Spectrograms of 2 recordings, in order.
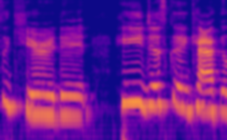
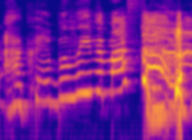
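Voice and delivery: mock stunned Bruce; 12 semitones higher, 15 dB louder than usual. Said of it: "he was sitting there like".

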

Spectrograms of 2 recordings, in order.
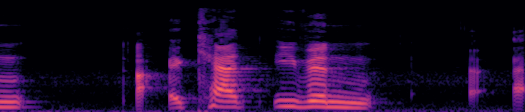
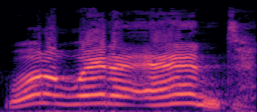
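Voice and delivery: high, loud burst of excitement; excited exclaim; 7 semitones higher, 5 dB louder than usual. Real, not acted. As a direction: blurt it out thrilled. Reacting to season finale.

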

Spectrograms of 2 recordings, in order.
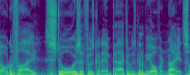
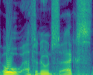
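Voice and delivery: loud, slow, teasing ask; loud joking question; 3 semitones higher, 13 dB louder, slower than usual. Retold or imitated. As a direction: call it out loud and cheeky. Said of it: "I'm like, kinda loud".

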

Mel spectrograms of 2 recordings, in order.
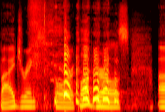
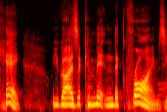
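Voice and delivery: mock Brooklyn cop accent; 7 semitones higher than usual. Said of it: "So she's the Brooklyn cop".

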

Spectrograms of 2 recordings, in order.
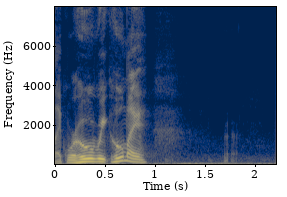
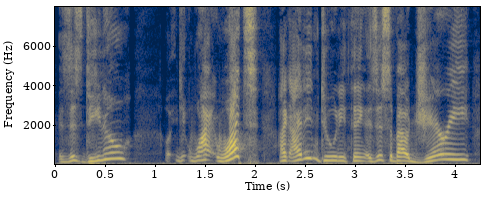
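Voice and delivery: panicked caller; 10 semitones higher, 5 dB louder than usual. Retold or imitated. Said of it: "he's like".

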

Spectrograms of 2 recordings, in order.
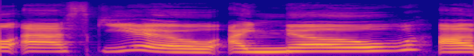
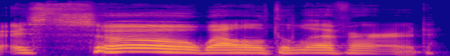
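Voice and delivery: usual speaking voice

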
